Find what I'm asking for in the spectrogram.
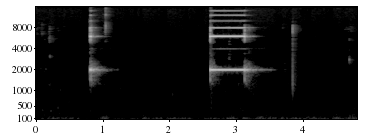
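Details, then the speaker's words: HP PS-4241-9HA power supply repair: a brief high chirp, then a steady half-second continuity beep from the meter on a blackened MOSFET, confirming it is shorted. "I think it's this mosfit it seems blackened yeah it is shorted"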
